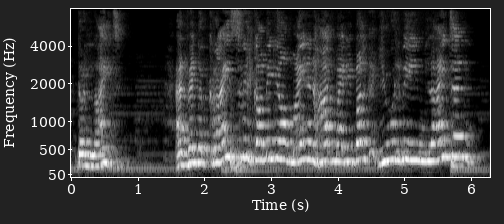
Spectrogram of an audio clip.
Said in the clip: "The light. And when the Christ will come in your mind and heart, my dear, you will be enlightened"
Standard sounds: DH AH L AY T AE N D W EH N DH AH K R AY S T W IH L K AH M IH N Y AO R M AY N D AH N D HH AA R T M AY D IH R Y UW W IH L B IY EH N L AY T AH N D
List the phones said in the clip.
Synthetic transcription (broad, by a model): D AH L AY T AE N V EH N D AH K R AY S T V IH L K AH M IH N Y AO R M AY N D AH N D HH AA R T M AY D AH L Y UW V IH L B IY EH N L AY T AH N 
